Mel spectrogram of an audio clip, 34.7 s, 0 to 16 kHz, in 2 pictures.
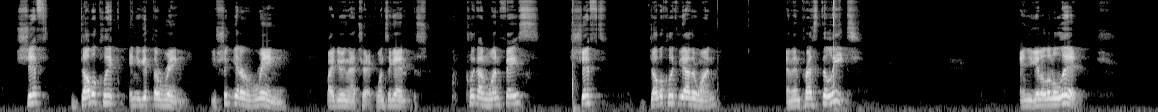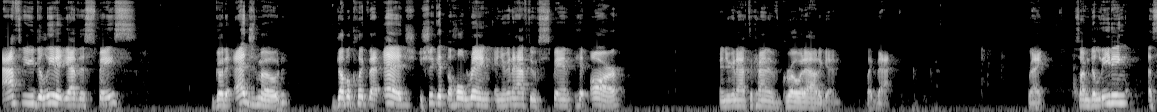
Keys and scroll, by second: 12.6 BackSpace, 24.7 t, 27.3 e, 27.8 r.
